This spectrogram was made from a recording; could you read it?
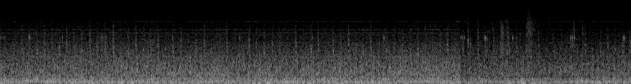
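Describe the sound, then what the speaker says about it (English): A helicopter waiting for exfil in Call of Duty DMZ, a continuous, dense rotor thrum and engine roar filling the scene at steady loudness, with faint game sounds on top. "that helo is fueled and ready to provide exfil"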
